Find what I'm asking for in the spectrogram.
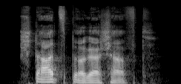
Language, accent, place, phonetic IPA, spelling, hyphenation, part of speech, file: German, Germany, Berlin, [ˈʃtaːt͡sbʏʁɡɐˌʃaft], Staatsbürgerschaft, Staats‧bür‧ger‧schaft, noun, De-Staatsbürgerschaft.ogg
- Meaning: nationality, citizenship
